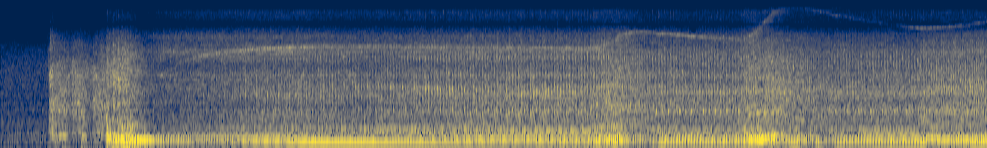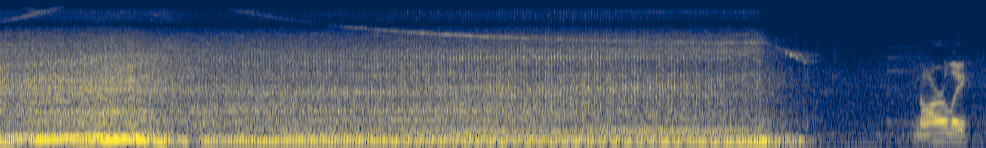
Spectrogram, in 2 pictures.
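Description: VW TDI Sportwagen diesel with a Rawtek exhaust left disconnected just after the manifold, starting up and idling loudly and steadily, with a couple of short revs in the middle and voices talking over it.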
